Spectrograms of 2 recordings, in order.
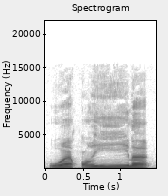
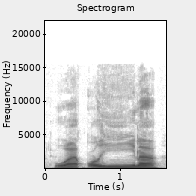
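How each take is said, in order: First: The qaf is made exaggeratedly thick and heavy. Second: The qaf is made exaggeratedly thick and heavy.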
